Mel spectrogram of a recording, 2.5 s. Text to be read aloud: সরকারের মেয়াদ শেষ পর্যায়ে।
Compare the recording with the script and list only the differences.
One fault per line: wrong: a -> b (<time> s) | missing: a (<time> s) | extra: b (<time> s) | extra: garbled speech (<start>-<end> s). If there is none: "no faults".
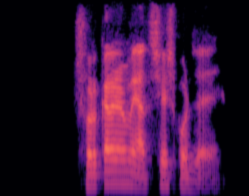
no faults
